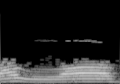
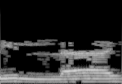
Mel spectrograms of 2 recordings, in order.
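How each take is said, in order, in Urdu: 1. ل کی آواز موٹی اور بھاری ادا کی جاتی ہے۔ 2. ل کی آواز باریک اور ہلکی ادا کی جاتی ہے۔ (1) "اس لام کو خوب موٹی آواز میں پڑھیں" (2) "لام کو باریک آواز میں پڑھیں"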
